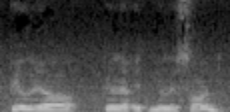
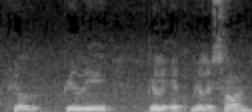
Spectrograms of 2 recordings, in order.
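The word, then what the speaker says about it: Pelléas et Mélisande: I don't know if I'm correct in pronouncing it, but it is French. It's kind of hard though. Yeah, it is French, but I am trying my best to pronounce it like Pili et Melisande.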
